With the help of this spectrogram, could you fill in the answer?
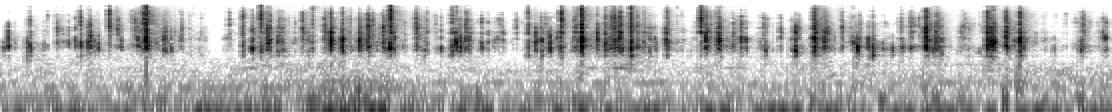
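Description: Long nails tap and click across the front and buttons of a small white hollow plastic handheld game console. Rapid, crisp, bright plastic clicks and tapping come in uneven bursts, with almost no low end. Each click dies away almost instantly.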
